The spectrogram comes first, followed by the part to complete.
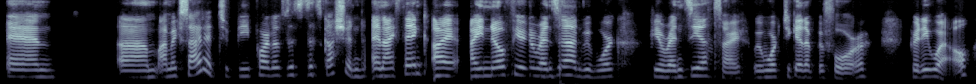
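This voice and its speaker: A woman's voice: medium pitch, sharp tone, clean tone, dry recording, rough recording. A woman from Iran introducing herself on a video call, friendly and correcting herself as she goes. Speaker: sales professional.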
